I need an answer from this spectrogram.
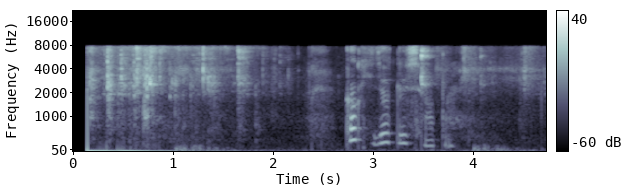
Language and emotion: Russian, neutral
